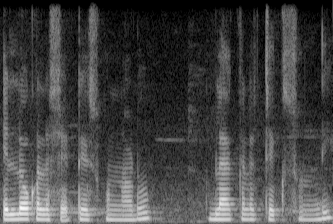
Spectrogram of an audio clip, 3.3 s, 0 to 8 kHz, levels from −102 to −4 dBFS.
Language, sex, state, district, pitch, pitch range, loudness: Telugu, female, Andhra Pradesh, Sri Satya Sai, 180 Hz, 175-190 Hz, -22 LUFS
